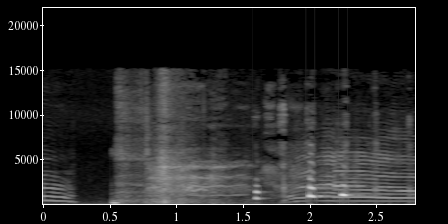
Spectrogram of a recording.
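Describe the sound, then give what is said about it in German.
A cat meows over and over, a string of drawn-out, plaintive, whiny calls, broken by a short burst of breathy, scratchy noise. “Die hört nicht auf. Ich weiß auch nicht, was die will von mir. Also kannst du vielleicht mal einen Katzenpsychologe bei mir melden?”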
